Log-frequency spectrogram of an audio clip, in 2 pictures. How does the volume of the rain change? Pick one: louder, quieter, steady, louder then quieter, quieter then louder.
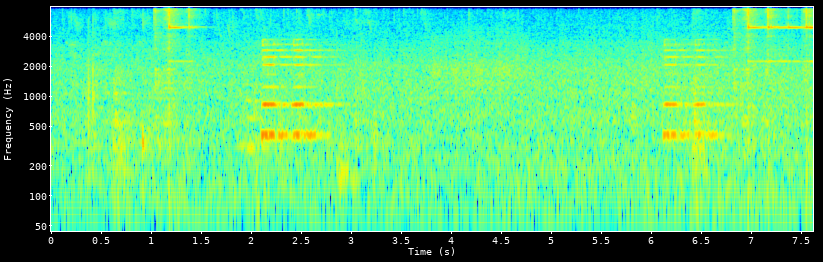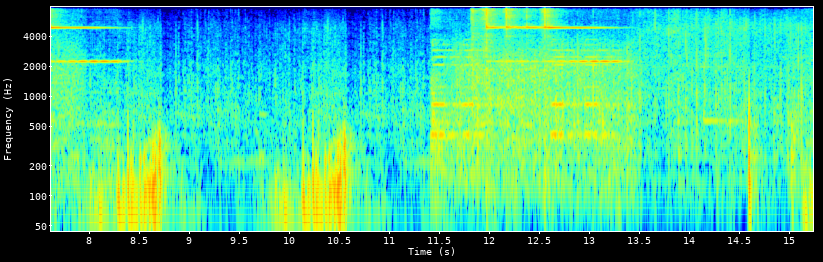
steady.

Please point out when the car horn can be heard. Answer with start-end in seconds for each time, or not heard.
2.1-3.0, 6.1-7.0, 11.4-13.3.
